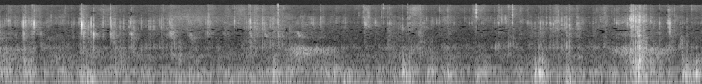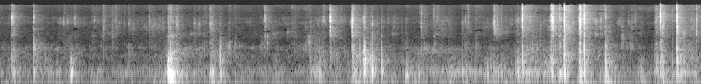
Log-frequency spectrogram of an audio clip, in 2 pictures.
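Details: Two pet dogs, Bomi the Maltese and Coco the long-haired Chihuahua, gnawing dog chews indoors on a weekend: irregular crunchy bites and wet chewing, quiet at first, then louder clustered cracks and scrapes toward the end in a small room.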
